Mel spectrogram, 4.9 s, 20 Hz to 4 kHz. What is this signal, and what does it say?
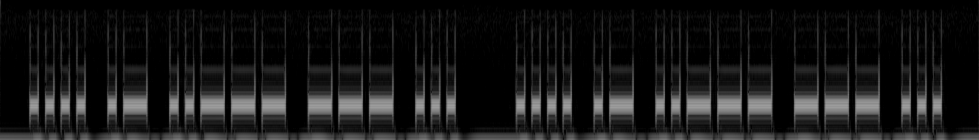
Morse code, heard as a keyed tone, about 30 wpm, 590 Hz. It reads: HA2OS HA2OS
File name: CW / HA2OS RHOB 2017 CW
